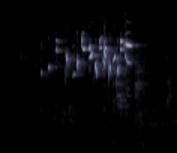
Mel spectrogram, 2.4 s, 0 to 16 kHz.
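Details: Goldfinch singing in 2019, a rapid liquid twitter of bright, high trilled and chirping notes running for about a second and a half against a quiet background.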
